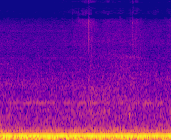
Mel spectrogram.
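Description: Steady low hum with a faint rumble beneath it, unchanging throughout.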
